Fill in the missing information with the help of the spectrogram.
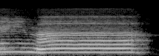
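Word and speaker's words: علما: And the next one, remember the Ain. Rabbi zidni ilma. Ilma. Can you say that for me? Ain. So the sound has to come from the back of your throat.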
